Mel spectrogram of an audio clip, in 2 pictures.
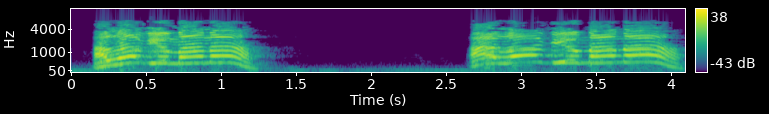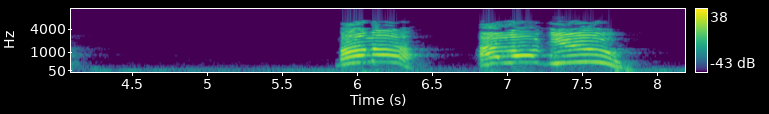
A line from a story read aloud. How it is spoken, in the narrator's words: I screamed as loud as I could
